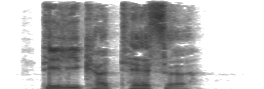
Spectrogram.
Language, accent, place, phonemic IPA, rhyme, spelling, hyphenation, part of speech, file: German, Germany, Berlin, /delikaˈtɛsə/, -ɛsə, Delikatesse, De‧li‧ka‧tes‧se, noun, De-Delikatesse.ogg
- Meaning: delicacy (pleasing food)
